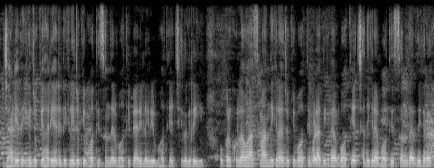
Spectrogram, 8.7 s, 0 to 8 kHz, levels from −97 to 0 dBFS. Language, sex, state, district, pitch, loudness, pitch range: Bhojpuri, male, Bihar, Saran, 125 Hz, -25 LUFS, 120-125 Hz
